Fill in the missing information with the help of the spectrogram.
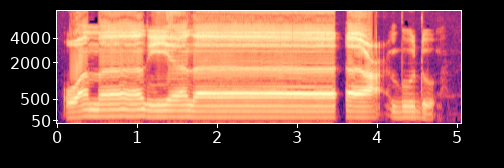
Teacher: Maka hukum mad di sini dihukumi mad jaiz munfasil dan dibacanya bisa 4 atau 5 harokat.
